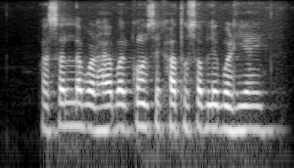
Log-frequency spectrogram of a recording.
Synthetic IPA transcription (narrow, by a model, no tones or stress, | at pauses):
pəsəlːabəɽ̤aebəɾkɔːnsekʰaːt̪õsəblebəɽ̤ijaɦɛː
